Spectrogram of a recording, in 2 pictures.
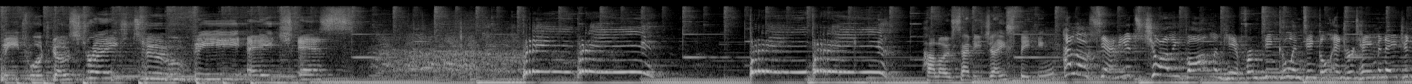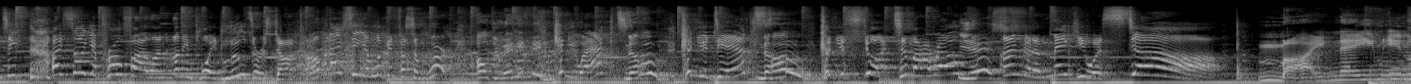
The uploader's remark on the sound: stand up from the #JustForLaughsFestival in 2011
